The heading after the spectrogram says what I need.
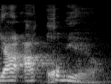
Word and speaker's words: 야아콥: 그래서 히브리 말로는 야아콥이에요. 에서도 에사브예요.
